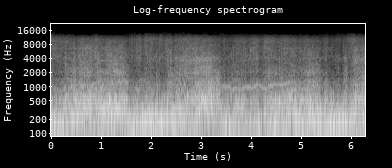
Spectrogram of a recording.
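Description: Wind rushing over the microphone and skis scraping across packed snow during a downhill run, the hiss swelling and easing with each turn.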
